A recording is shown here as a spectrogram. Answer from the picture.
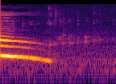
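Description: One long drawn-out 'heyyy' cheer from a woman's voice closing a drinking toast, sliding down in pitch and stopping about a second in.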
